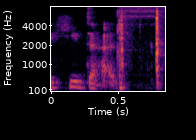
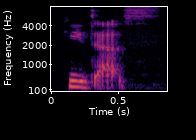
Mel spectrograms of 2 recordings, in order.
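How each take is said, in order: First: Said in the usual way. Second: Whisper. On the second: Real, not acted. Same words repeated, whispered.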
